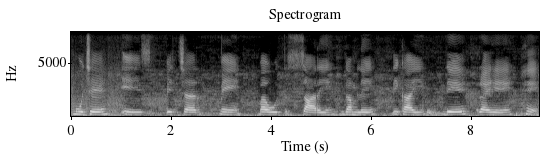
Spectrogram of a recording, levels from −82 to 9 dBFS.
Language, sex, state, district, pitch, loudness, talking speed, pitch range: Hindi, female, Madhya Pradesh, Dhar, 225 Hz, -17 LUFS, 70 wpm, 210-235 Hz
